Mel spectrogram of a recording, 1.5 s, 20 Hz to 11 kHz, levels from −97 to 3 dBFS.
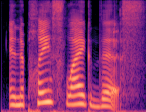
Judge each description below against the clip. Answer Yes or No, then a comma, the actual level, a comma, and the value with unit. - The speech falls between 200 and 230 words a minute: Yes, fast, 205 wpm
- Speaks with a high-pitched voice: Yes, very high, 250 Hz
